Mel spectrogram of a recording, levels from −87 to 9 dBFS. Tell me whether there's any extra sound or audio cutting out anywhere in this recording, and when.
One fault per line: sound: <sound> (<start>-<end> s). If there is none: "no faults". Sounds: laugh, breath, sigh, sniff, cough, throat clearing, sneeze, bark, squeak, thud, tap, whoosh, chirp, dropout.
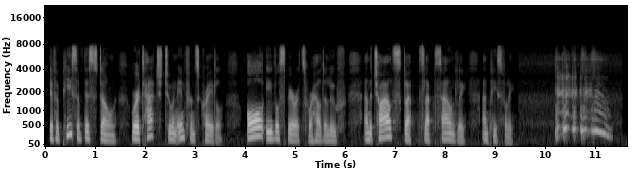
sound: throat clearing (10.2-11.4 s)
